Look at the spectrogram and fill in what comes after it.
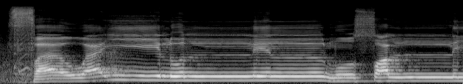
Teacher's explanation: Fawailul tipis. Lil di lam sukun ada tawasud, suara berjalan sedikit. Fawailul lil monyong tarik lagi.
